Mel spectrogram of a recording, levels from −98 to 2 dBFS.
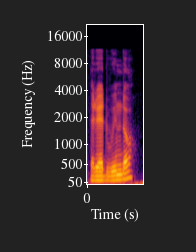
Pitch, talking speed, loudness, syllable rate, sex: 125 Hz, 205 wpm, -16 LUFS, 5.8 syllables/s, male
